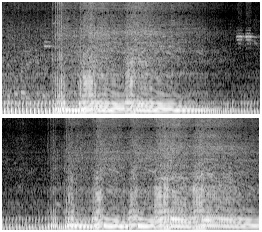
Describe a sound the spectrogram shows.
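A motorcycle engine revs up and down repeatedly.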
